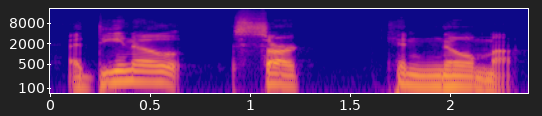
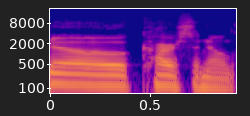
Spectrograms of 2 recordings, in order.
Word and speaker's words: adenocarcinoma: the team, was diagnosed with adenosarcoma. I think that's how they say it. Adenocarcinoma. Carcinoma, yes. It's a cancer.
